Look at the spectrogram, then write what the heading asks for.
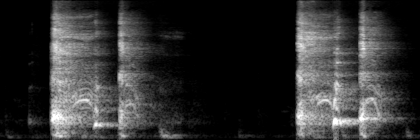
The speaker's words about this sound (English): Uh-oh. I hope I don't have a coughing fit. Ugh.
